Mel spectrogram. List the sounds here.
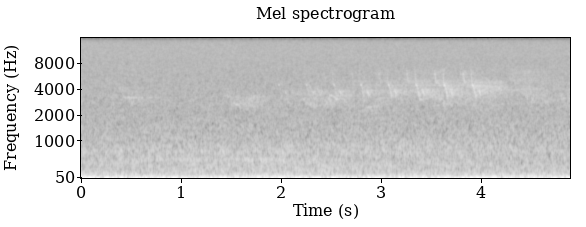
Red-eyed Vireo, Ovenbird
